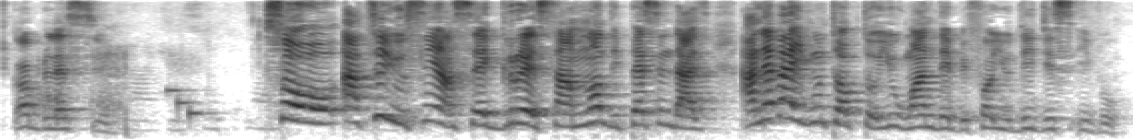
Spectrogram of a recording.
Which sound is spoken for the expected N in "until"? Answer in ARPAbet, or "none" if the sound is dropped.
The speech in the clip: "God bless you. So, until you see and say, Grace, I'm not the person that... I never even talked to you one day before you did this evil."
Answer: none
